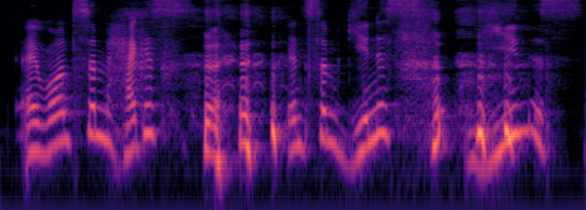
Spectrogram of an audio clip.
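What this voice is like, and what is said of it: Shaky put-on Scottish-Irish accent. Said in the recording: “You're actually trying to talk like this... You're doing better... I can do it a little, but then I fall apart. And I don't know if this is Irish... speaking Irish or am I speaking Scottish?... I think that was Scottish... keep my tongue pressed against the roof of my mouth and say everything like it was a question”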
